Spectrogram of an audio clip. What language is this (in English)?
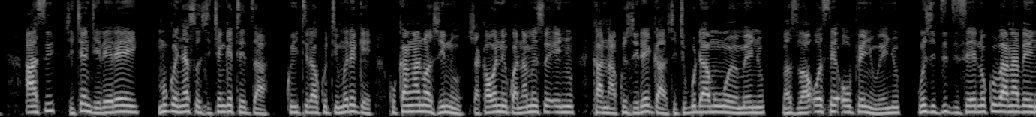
Shona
